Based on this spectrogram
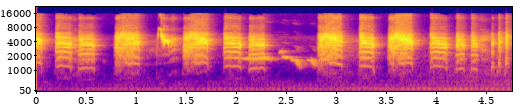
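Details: Long-tailed shrike from Pemalang, Central Java, singing a song packed with mimicked phrases: harsh, raspy bursts repeated about every half second, broken by a short descending whistled slur, over a steady low hum.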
